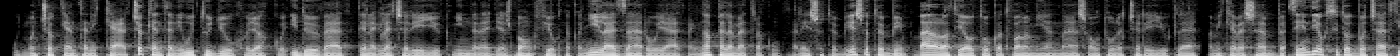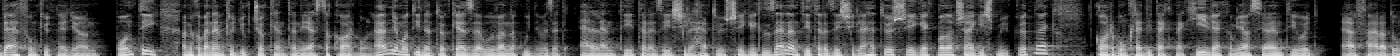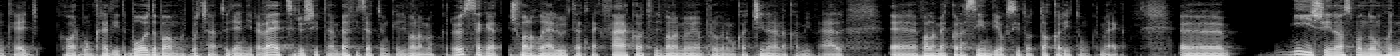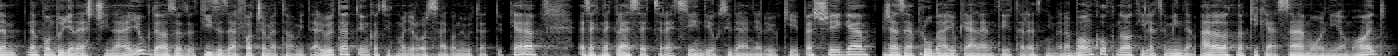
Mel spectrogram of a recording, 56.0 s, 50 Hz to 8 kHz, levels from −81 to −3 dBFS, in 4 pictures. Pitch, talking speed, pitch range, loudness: 90 Hz, 155 wpm, 85-105 Hz, -20 LUFS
